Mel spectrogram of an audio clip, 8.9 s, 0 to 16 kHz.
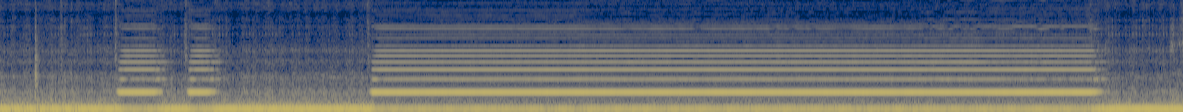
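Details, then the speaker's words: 1987 Chevy Corvette C4: only the higher-note horn sounds, thin high beeps then one long honk with no low note; the second horn is dead, shorted internally, and needs replacing. "So right now on my car, I just have the one working horn. So it sounds kind of wimpy because it's kind of the higher note, because like, hink, it sounds kind of like an import car."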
